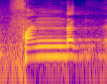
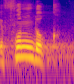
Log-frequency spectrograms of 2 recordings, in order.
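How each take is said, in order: First: فندق said slowly as fandaq, short a after the f; drawn-out hesitant فندق with an a sound, fan-daq; فندق spoken carefully as fan-daq, a after f; first try, fandaq. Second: فندق said as funduq, u after the f and after the d; correcting to fun-duq, u on the first syllable; فندق pronounced fun-duq with u sounds. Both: Shown as a demonstration. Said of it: "صحیح تلفظ فا پہ پیش پڑیں گے".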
